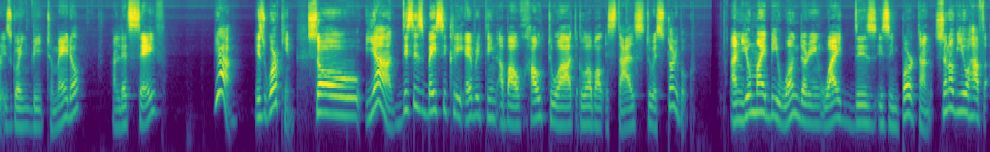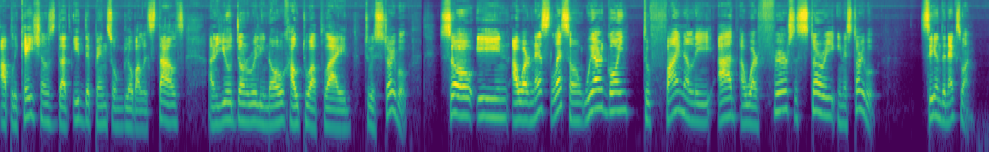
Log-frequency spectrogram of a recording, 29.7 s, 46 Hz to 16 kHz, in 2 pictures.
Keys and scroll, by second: 1.2 super+s.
